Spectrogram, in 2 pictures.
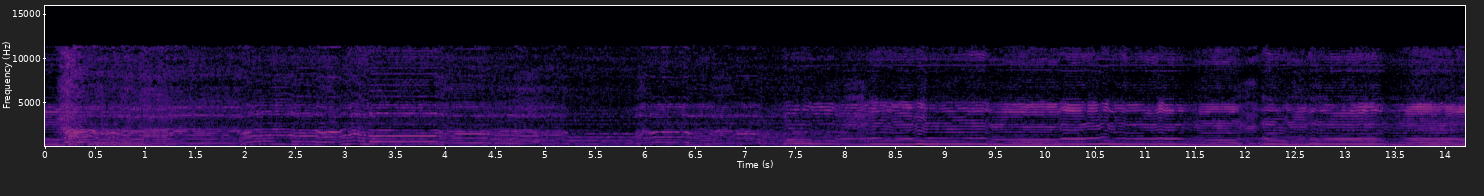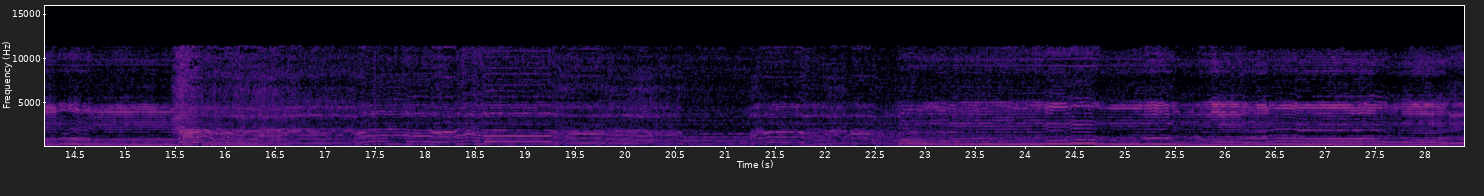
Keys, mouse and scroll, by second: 5.2-7.3 alt+drag, 9.7 ctrl+a, 10.7-11.4 typing, 15.6 shift+f, 16.9 Left, 19.4 shift+o, 20.8 ctrl+Return, 20.8 typing, 22.2 ctrl+space, 22.3 ctrl+click, 22.7 ctrl+space.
